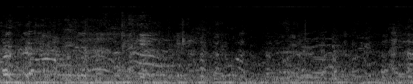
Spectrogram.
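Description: Indistinct chatter of voices in the background over a steady low hum.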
